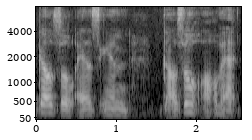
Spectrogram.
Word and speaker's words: ghazal: guzzle it's spelled G H AZ al it's pronounced guzzle as in Gaza all that drink right now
